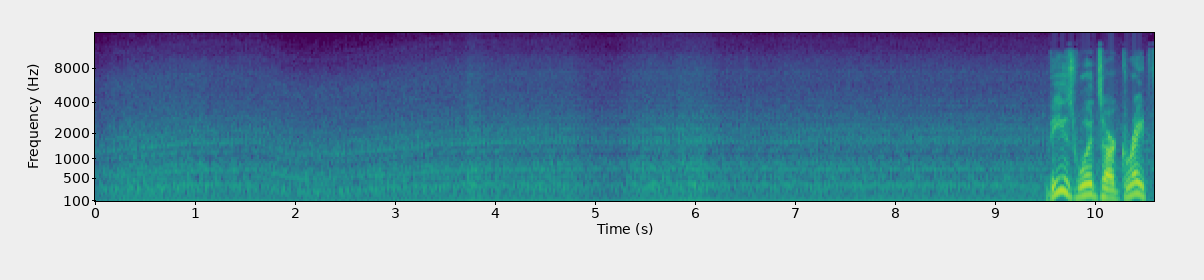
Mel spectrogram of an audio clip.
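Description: A truck engine hums, its pitch dipping and then rising.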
